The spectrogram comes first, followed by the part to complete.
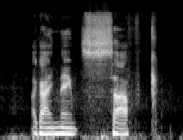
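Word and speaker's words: Savk: is by a guy name a guy named saf it's spelled s a v k and he makes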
